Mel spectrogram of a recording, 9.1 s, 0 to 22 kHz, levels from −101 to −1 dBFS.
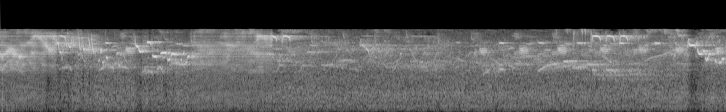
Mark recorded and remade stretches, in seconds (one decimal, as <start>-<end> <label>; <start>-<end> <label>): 0.0-0.7 remade; 0.7-2.4 recorded; 2.4-3.4 remade; 3.4-9.1 recorded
